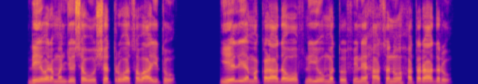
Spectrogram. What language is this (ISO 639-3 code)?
kan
